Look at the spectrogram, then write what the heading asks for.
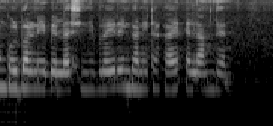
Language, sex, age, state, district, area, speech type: Bodo, female, 18-30, Assam, Baksa, rural, read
